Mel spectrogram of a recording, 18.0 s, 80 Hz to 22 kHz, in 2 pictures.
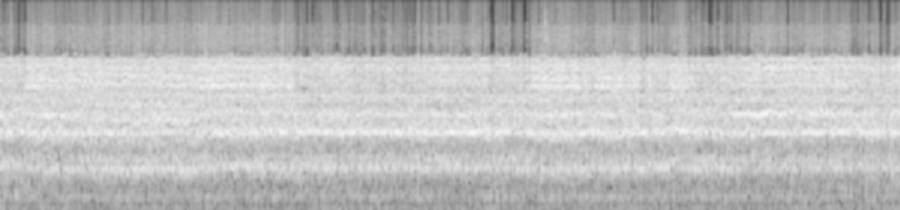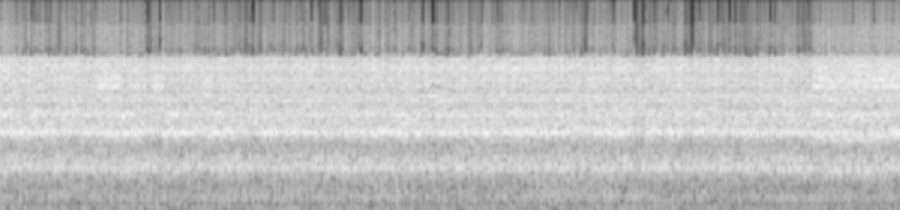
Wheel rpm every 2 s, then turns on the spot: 220, 230, 230, 230, 230, 230, 240, 230, 230.
none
